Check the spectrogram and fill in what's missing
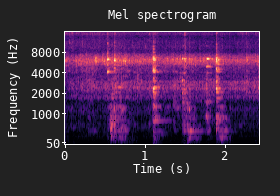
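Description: Green and red chillies frying in a pan for dal chana pulao, soft sizzling with a few distinct stirring scrapes and clicks, quiet and close, no talking.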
